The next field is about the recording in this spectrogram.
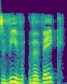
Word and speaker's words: Vivek: I think we pretty much nailed it with our prediction that Vivek... It's Vivek rhymes with cake. We've been mispronouncing really? – It.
